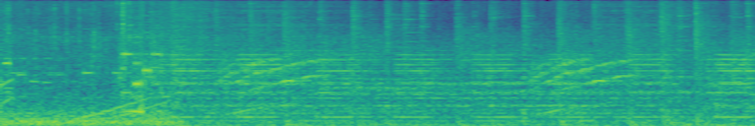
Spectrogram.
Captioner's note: alarms blare, dramatic music begins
